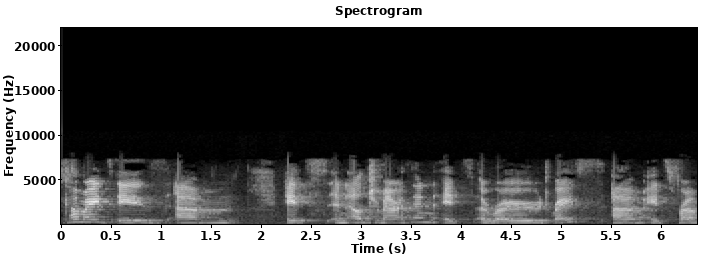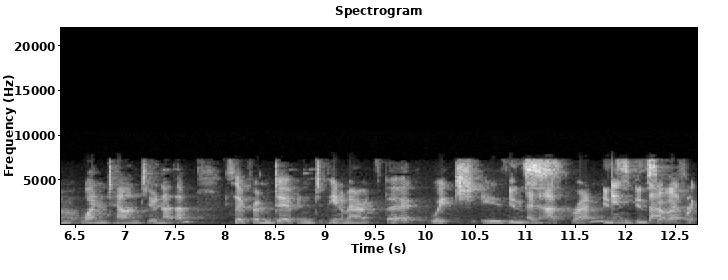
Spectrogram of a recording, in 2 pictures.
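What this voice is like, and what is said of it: South African accent. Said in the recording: “If you couldn't hear from her accent”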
